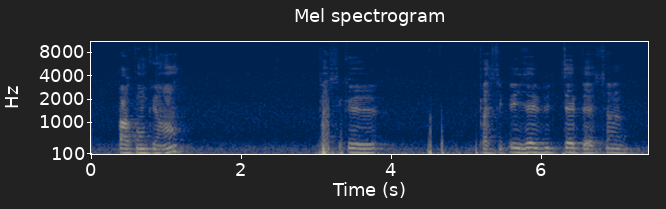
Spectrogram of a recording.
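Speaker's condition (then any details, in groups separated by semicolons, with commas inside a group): Cerebral palsy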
